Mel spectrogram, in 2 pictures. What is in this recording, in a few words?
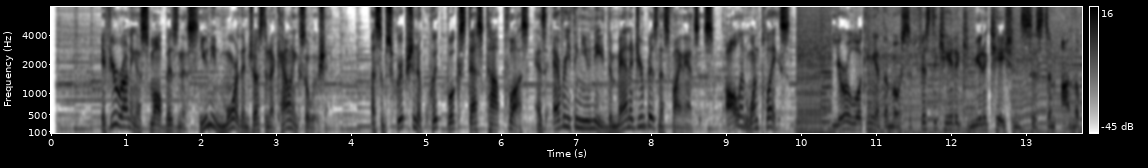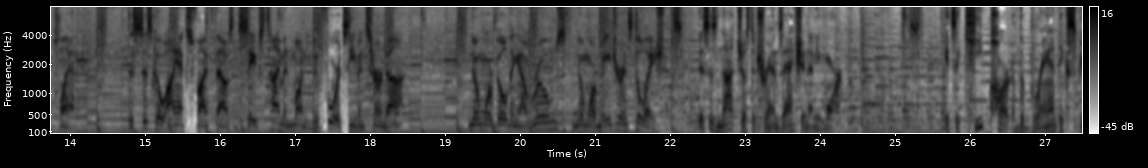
Corporate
